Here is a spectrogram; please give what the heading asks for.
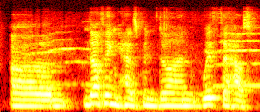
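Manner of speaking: ordinary talk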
